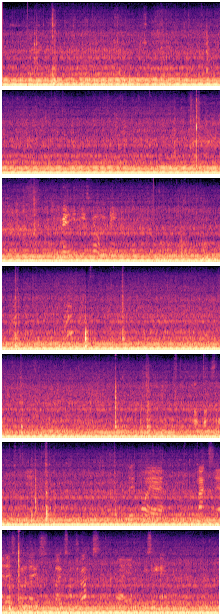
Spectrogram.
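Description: Outboard motor of a small open boat running steadily under way, a constant drone that does not rise or fall.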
